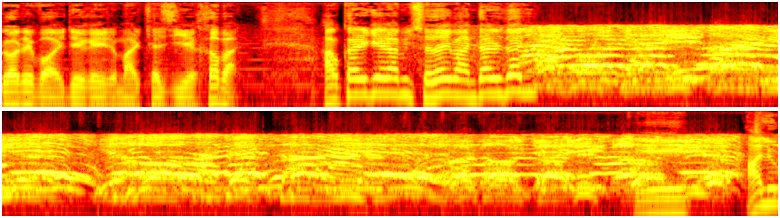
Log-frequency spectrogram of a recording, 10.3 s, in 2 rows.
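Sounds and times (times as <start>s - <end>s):
speech: 0.0s - 3.7s, 9.6s - 10.3s
large crowd of demonstrators shouting and chanting: 3.2s - 10.3s.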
